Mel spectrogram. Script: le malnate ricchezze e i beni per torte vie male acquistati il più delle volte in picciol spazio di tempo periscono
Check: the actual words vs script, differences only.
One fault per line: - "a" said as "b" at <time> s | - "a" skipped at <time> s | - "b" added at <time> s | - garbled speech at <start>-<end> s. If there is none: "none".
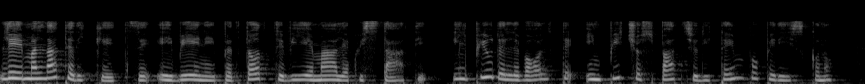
none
